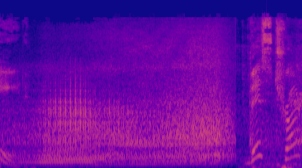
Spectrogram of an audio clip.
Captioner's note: traffic droning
